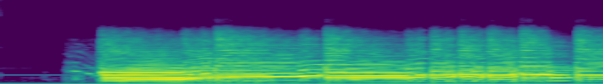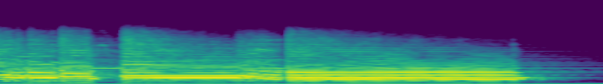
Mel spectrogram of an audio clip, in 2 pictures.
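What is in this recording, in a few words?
thotrail neck, guitar pickup; burny; fugly clips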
